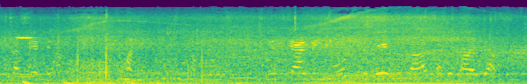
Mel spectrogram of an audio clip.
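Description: Car engine rumble with road traffic going by; the low rumble grows louder over the second half as a vehicle approaches. Faint voices talk over it.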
